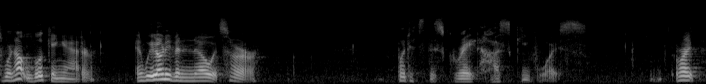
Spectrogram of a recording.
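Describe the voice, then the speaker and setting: Lively woman lecturing an audience. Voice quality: voice a little high, by her own account. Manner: lively, asks the audience questions. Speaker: communication workshop speaker. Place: lecture room.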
